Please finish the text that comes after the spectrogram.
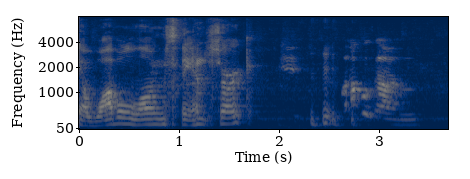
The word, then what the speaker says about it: wobbegong: Wobbegong. Spell it.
